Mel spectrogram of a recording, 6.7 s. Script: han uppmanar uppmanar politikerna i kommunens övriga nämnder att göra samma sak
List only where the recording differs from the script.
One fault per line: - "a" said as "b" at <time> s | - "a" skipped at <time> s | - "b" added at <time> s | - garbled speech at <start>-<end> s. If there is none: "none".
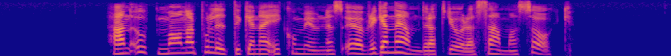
- "uppmanar" skipped at 2.0 s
